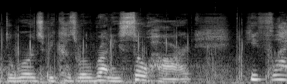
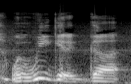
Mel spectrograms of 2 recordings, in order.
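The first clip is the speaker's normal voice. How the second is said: quick, loud boast cut short; boastful; 5 dB louder, faster than usual. A narrator's reading. Older boy brags to his friend, cocky. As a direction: blurt it out fast and forcefully. Chris boasts, then stops.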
